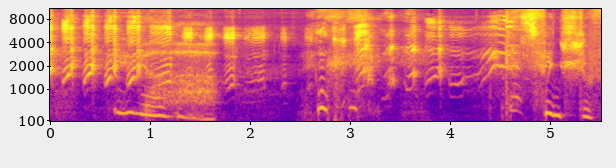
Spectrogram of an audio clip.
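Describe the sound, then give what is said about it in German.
A baby laughs in repeated bursts of high, squealing giggles and breathy gasps, loud, with a brief pause in the middle before more gleeful laughter. “Also Babylachen ist wohl, wo keiner widerstehen kann, oder?”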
